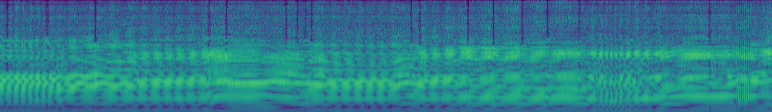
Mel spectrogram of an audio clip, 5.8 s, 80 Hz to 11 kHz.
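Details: Vintage chainsaw, unknown when last run, chain a little dull, cutting a 14-inch piece of wood: steady high-pitched two-stroke scream holding even revs with brief dips under the cut; runs strong and clean.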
